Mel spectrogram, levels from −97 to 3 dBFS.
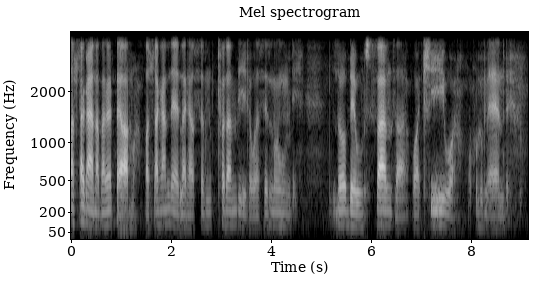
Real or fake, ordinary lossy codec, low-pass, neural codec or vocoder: fake; none; 3.6 kHz; codec, 16 kHz, 1 kbps, FunCodec, trained on LibriTTS, 50 frames a second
